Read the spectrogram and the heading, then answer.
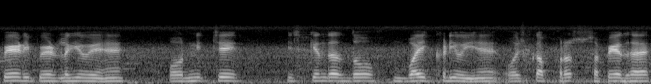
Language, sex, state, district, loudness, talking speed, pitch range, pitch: Hindi, female, Haryana, Charkhi Dadri, -19 LUFS, 185 wpm, 150-160 Hz, 155 Hz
